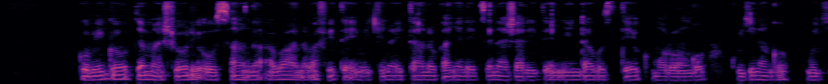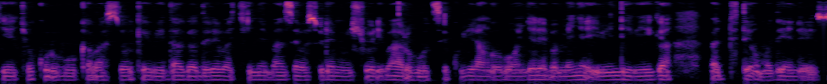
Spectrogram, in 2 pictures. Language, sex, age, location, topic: Kinyarwanda, male, 18-24, Huye, education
